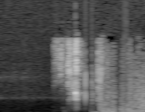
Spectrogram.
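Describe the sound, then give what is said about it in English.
A cartoonish bomb explosion in a card-matching game when a bomb card is uncovered: a short hissing fuse-like burst, a split-second pause, then a loud, full-bodied blast that roars on without fading, alone with no talking. “That's the bomb.”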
